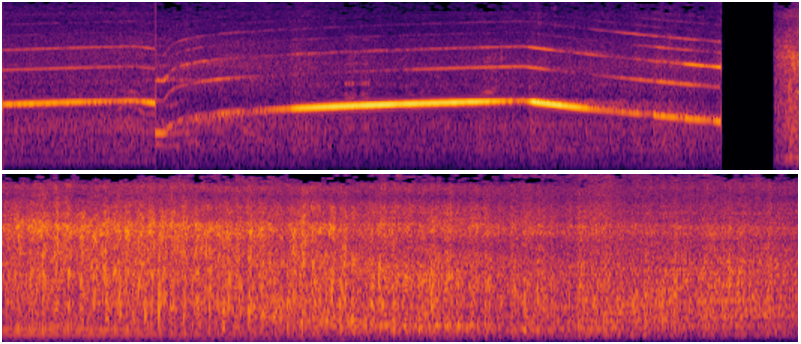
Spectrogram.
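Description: Police siren wailing in two slow rise-and-fall sweeps, cut off abruptly almost five seconds in. After a brief gap, a loud, steady rushing noise takes over.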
